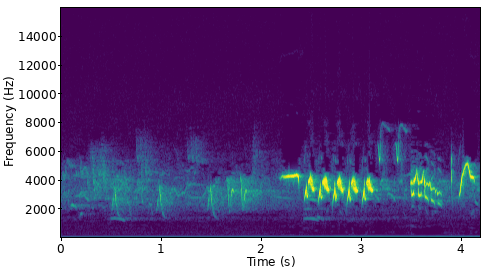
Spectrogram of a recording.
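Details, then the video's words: A Whinchat gives a short, high phrase of soft scratchy notes, then a quick run of bright, clear whistles ending on a rising note, against a quiet background. "geluid paapje"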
